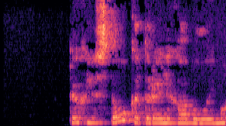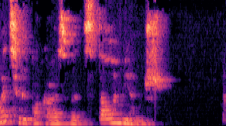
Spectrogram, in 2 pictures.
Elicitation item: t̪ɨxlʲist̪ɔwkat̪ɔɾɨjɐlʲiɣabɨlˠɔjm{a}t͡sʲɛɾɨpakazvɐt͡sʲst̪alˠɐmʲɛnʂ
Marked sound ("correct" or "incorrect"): correct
